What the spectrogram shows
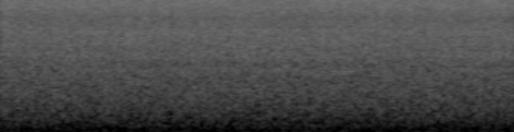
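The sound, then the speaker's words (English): A waterfall rushes in a steady, unbroken hiss of falling water, fairly soft and even throughout, with no voices or other sounds on top. “Is there anyone guarding this waterfall?”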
